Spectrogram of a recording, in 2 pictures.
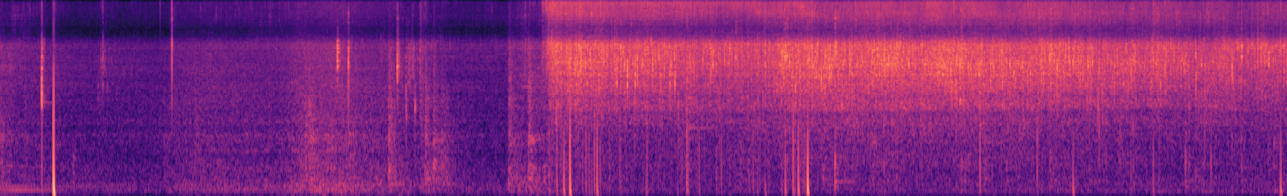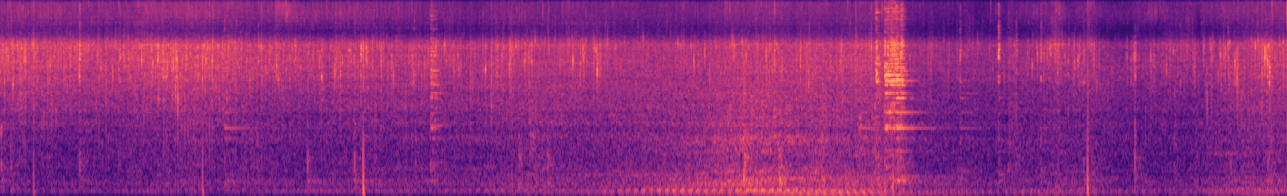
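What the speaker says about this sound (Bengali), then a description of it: "এবার রসুনটা দিয়ে দেবো।" Garlic added to hot oil with panch phoron for kachu shak, a quiet opening and then a sudden loud sizzle that holds steady, with occasional clinks and stirring scrapes.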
